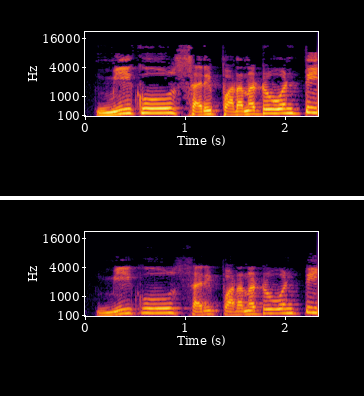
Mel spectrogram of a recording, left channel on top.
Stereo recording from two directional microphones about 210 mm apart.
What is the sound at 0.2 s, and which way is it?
Speech, 40° left (ahead or behind).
